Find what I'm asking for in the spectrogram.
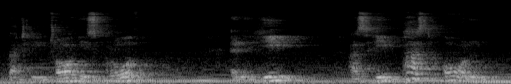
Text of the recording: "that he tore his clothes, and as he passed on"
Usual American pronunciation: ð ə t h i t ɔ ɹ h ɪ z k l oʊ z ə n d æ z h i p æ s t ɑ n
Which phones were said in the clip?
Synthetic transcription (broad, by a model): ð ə t h i t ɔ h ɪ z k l oʊ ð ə n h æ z h i p æ s t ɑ n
